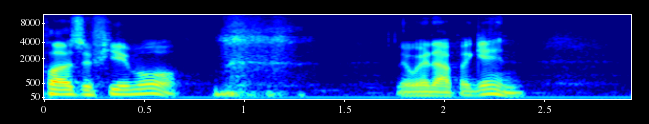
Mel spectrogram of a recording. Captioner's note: chuckles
